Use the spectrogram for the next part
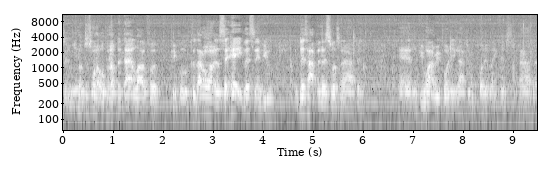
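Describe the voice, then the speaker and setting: A man co-hosting casual live radio, halting and repeating words as he goes. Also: low-pitched. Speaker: radio talk show co-host. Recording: distant mic, clearly noisy background.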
